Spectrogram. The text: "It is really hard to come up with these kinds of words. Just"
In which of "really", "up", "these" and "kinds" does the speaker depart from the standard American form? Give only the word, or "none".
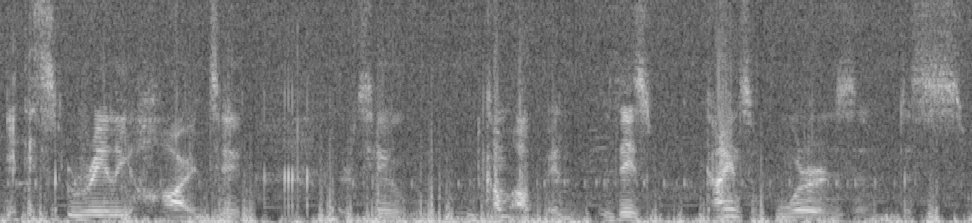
none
